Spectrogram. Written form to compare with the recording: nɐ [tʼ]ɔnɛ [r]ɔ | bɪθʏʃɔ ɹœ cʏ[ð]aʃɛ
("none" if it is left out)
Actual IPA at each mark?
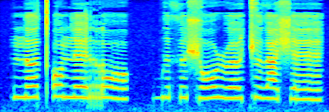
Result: tʼ, r, ð

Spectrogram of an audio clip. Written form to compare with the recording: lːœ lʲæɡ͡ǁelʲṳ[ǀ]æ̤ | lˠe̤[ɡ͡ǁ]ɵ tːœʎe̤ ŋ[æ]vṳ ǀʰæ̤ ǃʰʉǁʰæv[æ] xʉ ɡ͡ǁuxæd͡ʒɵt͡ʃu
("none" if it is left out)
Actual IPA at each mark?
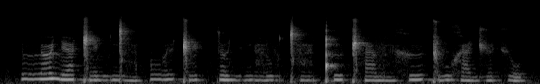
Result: ŋ͡ǀ, ɡ͡ǁ, æ̤, æ̤

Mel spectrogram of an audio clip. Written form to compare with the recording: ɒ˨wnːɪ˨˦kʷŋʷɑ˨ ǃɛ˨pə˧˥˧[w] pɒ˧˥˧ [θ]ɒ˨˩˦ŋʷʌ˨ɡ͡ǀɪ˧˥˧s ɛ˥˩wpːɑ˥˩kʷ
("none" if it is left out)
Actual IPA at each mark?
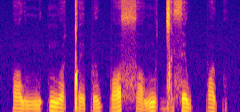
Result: w, s

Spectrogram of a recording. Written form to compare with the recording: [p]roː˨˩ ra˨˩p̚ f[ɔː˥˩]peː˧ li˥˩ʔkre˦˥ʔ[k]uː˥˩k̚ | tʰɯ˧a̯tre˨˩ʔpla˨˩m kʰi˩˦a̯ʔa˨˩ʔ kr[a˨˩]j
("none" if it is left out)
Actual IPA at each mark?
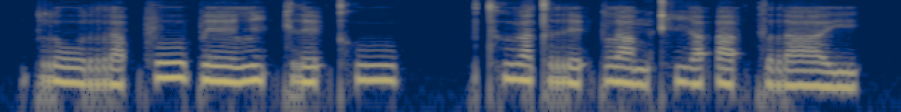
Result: p, oː˥˩, kʰ, a˨˩

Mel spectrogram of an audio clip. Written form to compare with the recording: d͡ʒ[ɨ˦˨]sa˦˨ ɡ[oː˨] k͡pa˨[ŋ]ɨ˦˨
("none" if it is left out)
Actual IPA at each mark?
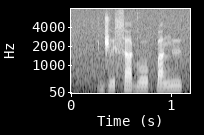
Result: ɨ˨, oː˨, ŋ

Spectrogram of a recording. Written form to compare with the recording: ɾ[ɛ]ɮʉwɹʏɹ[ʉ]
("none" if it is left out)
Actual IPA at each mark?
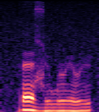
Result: ɛ, ʉ

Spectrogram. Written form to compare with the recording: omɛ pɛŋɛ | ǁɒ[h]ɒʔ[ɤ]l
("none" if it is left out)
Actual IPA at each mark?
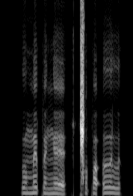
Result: p, ɤ

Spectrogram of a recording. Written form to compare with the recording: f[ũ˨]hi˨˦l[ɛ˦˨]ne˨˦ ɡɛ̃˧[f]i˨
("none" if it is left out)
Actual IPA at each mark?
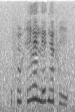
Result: ũ˨, ɛ̃˦˨, f

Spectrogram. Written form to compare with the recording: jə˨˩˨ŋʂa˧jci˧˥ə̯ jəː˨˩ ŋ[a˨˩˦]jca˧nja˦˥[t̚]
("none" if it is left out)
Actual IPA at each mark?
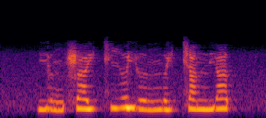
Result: ə˨˩˦, t̚

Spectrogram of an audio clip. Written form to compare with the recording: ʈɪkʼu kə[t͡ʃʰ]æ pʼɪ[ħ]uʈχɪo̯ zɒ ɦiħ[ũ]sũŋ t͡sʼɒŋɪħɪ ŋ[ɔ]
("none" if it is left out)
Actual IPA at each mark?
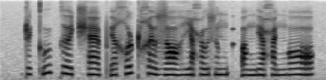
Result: t͡ʃʰ, χ, u, ɔ

